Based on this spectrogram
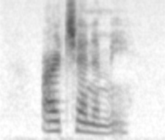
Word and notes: archenemy: American English

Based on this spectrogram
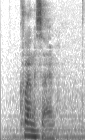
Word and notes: chromosome: British English

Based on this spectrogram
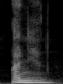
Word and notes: onion: British English

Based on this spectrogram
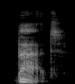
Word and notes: bat: Australian English

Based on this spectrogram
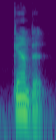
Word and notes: gambit: American English

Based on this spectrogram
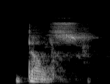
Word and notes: dulse: British English

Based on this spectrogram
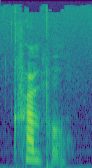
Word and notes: crumple: American English

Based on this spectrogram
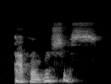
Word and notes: avaricious: British English

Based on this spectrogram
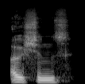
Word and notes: oceans: British English

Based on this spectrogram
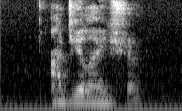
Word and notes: adulation: British English

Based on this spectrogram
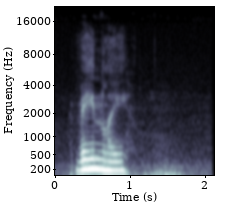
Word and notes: vainly: American English

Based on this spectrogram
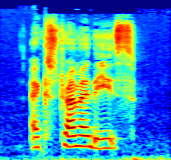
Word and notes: extremities: American English

